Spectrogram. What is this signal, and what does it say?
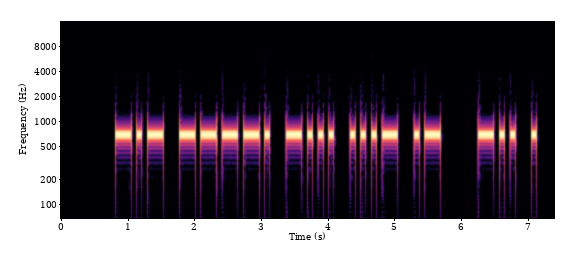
Morse code, heard as a keyed tone, about 16 wpm, 700 Hz. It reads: K9BVA DE
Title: USA Callsign DE Callsign 15wpm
